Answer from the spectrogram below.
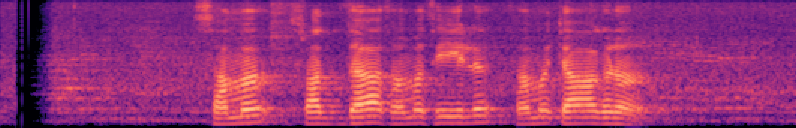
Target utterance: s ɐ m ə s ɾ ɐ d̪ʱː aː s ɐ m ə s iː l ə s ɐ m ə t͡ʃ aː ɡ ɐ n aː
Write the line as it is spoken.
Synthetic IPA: s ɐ m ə s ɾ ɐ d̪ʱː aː s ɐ m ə s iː l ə s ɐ m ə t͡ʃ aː ɡ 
